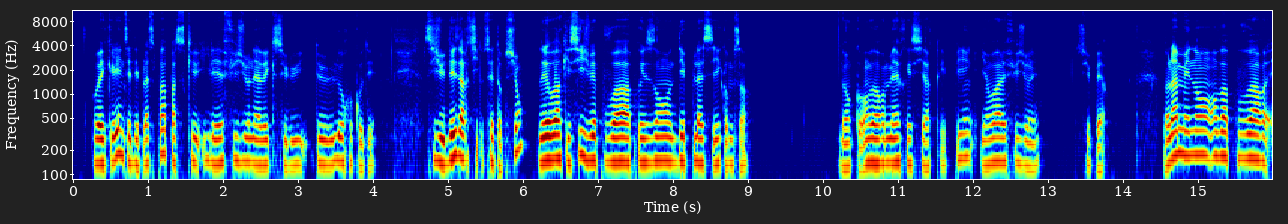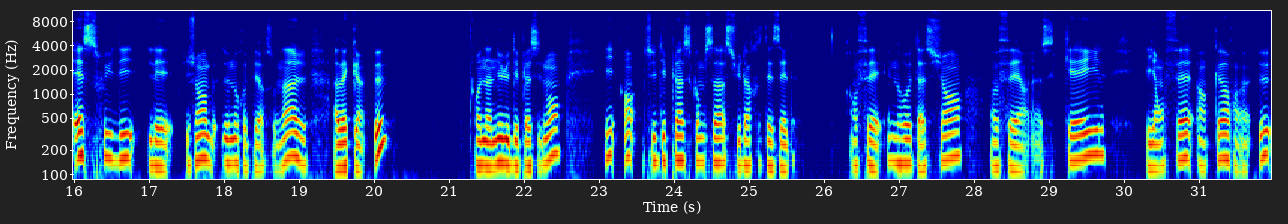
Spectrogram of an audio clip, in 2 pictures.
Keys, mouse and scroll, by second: 5.3 click, 5.8 ctrl+scroll down 1, 6.5-9.6 drag, 10.6 click, 11.9 click, 12.9-13.9 scroll down 2, 13.9-14.4 shift+scroll down 1, 14.4-15.1 scroll up 2, 15.1 Tab, 15.9 Tab, 16.5 alt+right click, 17.1-17.9 scroll down 1, 17.9 KP_1, 18.9-19.4 shift+scroll down 2, 19.4 e, 19.8 e, 23.0-26.0 drag, 28.2 s.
